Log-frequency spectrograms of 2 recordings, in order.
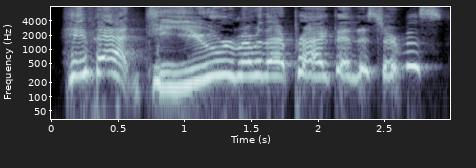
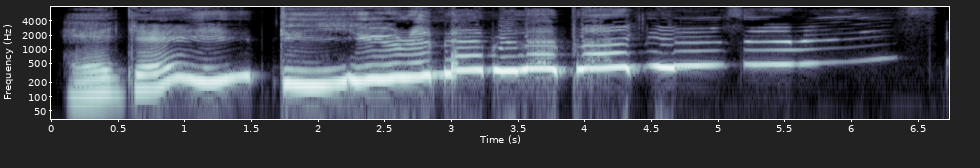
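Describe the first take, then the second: First: It is said in a normal voice. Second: It is said in a creepy voice.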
